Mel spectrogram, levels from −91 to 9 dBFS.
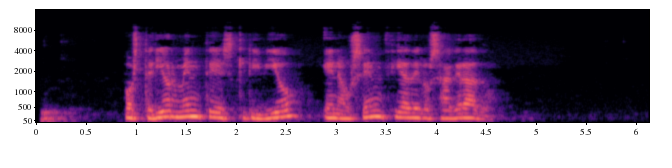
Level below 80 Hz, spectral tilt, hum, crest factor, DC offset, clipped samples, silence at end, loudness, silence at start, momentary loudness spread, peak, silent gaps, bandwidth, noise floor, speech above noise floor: -56 dBFS; -6 dB/octave; none; 14 dB; under 0.1%; under 0.1%; 1.55 s; -22 LUFS; 0.05 s; 7 LU; -8 dBFS; none; 9.2 kHz; -74 dBFS; 53 dB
